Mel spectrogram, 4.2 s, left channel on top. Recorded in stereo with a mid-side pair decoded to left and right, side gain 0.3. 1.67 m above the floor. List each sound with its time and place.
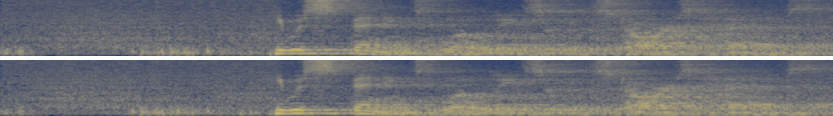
1.4 s a man speaking: 10° right, 0.7 m; by 4.1 s 45° right, 3 m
